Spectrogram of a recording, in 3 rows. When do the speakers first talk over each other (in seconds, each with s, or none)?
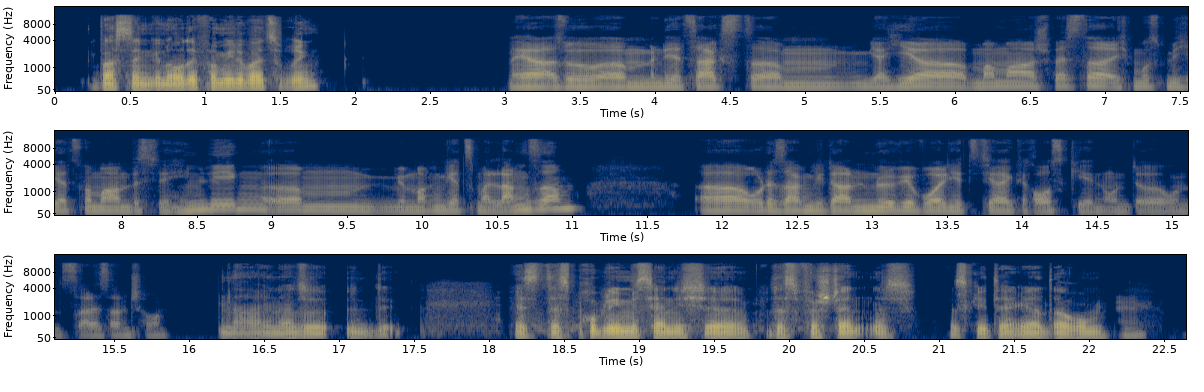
none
